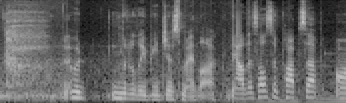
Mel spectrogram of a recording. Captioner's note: sighs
